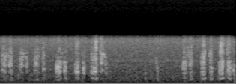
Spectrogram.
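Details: Geese on a friend's farm in Lyndeboro, New Hampshire, giving soft, short nasal honks in loose clusters, quiet and conversational, with a brief gap mid-way.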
